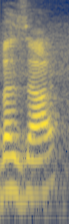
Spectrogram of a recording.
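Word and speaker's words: bizarre: इस वर्ड का प्रोनाउंसिएशन होता है बाजार, जिसका मतलब होता है विचित्र।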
